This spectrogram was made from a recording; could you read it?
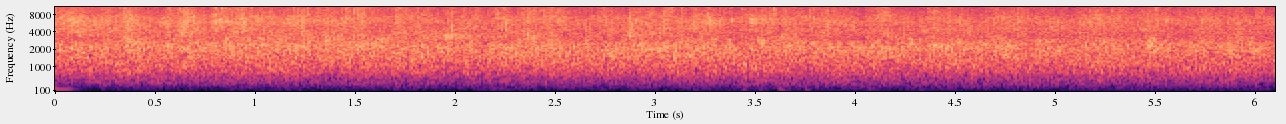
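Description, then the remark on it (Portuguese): An audience applauds steadily for women honoured as the amas (childminders) of Cova da Moura, a loud, dense wash of clapping that holds an even level for several seconds with no voices standing out. “São as amas da Cova da Moura e eu quero-vos pedir um forte aplauso para”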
